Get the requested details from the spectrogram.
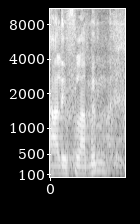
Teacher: Alif Lam Mim enggak dibaca Alama tapi Alif Lam Mim Nah untuk lam dan mim dipanjangkan jadi 6 harokat sedangkan alifnya tidak hanya Alif saja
